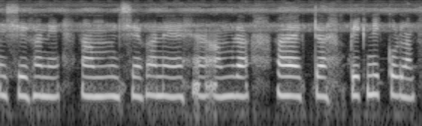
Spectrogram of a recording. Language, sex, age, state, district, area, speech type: Bengali, female, 18-30, West Bengal, Birbhum, urban, spontaneous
